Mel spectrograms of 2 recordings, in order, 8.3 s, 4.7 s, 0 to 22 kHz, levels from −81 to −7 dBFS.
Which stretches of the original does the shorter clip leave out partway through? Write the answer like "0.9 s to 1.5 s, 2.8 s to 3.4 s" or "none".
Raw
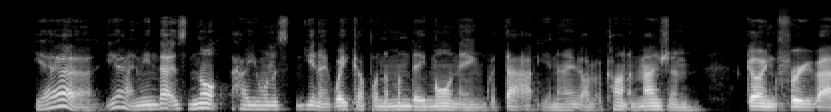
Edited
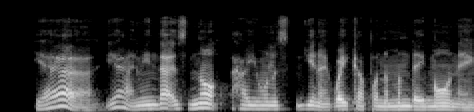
none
